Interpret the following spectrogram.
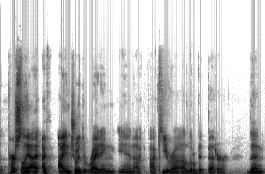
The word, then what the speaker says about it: Akira: I listened to how they were saying it in the movie. It's not how I normally would have said it, but I was like, that's the pronunciation is different than I expected.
